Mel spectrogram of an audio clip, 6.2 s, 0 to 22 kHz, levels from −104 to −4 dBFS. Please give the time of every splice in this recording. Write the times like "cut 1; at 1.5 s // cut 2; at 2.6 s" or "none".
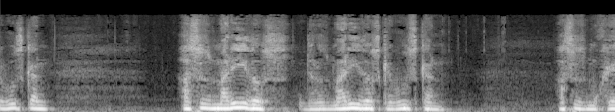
none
